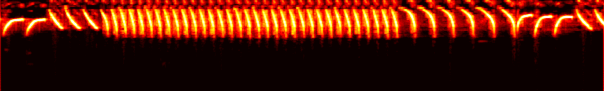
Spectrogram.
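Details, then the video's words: Canary in loud song: a few rising whistled notes lead into a long rapid series of identical clipped chirps, then slower sweeping downward whistles to close. "CANARY SINGING LOUD!!"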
